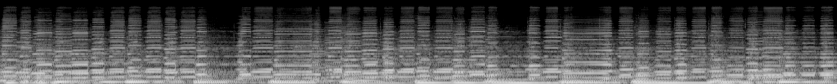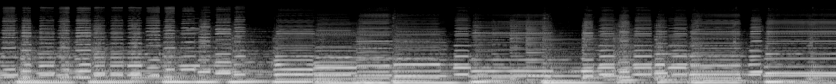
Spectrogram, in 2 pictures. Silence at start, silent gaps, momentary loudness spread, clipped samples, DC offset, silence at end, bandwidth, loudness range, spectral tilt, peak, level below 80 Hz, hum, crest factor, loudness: 0 s; none; 2 LU; under 0.1%; under 0.1%; 0 s; 16 kHz; 1 LU; -6.5 dB/octave; 0 dBFS; -20 dBFS; none; 12 dB; -14 LUFS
